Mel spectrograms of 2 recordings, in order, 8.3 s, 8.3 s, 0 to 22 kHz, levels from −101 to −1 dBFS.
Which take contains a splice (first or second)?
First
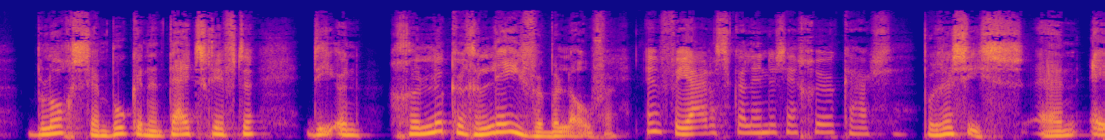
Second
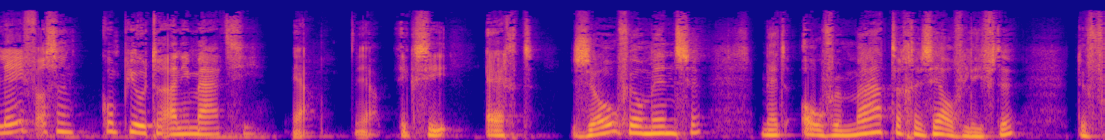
second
